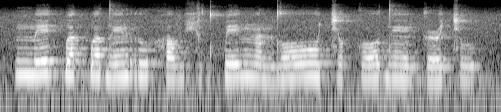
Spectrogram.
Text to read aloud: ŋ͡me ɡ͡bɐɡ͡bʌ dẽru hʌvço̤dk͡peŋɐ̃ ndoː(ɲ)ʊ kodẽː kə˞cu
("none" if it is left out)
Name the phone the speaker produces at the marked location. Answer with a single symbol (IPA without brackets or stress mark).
c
